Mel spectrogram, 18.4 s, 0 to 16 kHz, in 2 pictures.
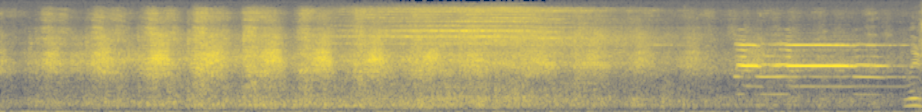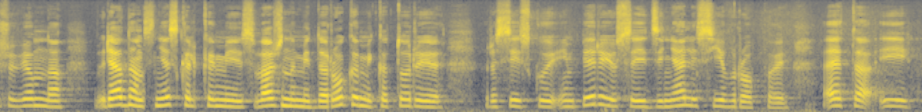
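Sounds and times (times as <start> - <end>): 
steam locomotive chuffing at a period railway carriage exhibit: 0.0 - 10.2
loud shrill steam locomotive whistle: 7.3 - 9.4
speech: 9.2 - 18.4.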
